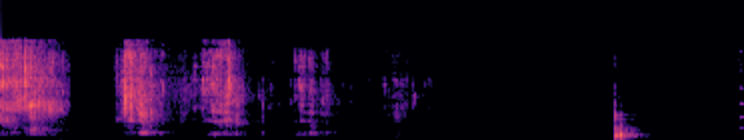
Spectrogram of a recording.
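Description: Crunching bites and chewing of crispy rice-batter fried chicken (dakgangjeong), several crackly crunches over the first three seconds. About four and a half seconds in, a glass bowl is set down on a wooden cutting board with one sharp clink.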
